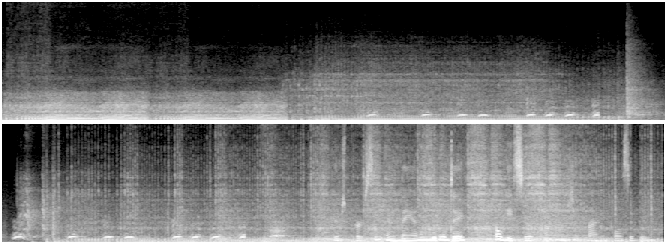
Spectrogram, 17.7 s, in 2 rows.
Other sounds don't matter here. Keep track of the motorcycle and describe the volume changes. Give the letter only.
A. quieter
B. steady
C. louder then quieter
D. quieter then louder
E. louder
D.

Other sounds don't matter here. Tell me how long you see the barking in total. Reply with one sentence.
The barking can be heard for 8 seconds in total.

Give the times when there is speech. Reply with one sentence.
The speech can be heard from 13.2 to 17.6 s.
